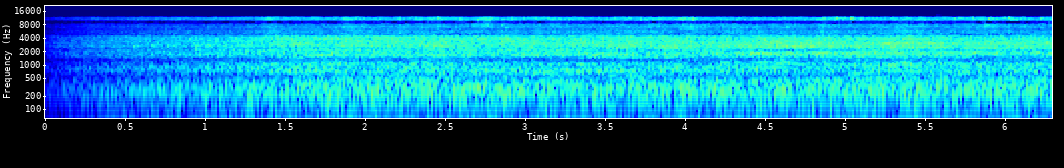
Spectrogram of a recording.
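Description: Steady background noise in a rail station concourse, fading in over the first second and then holding even.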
